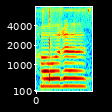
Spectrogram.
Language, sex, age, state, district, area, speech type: Punjabi, female, 30-45, Punjab, Bathinda, urban, spontaneous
